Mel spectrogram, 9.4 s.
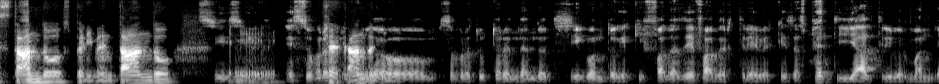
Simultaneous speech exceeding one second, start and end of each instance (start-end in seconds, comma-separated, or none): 2.2-3.9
